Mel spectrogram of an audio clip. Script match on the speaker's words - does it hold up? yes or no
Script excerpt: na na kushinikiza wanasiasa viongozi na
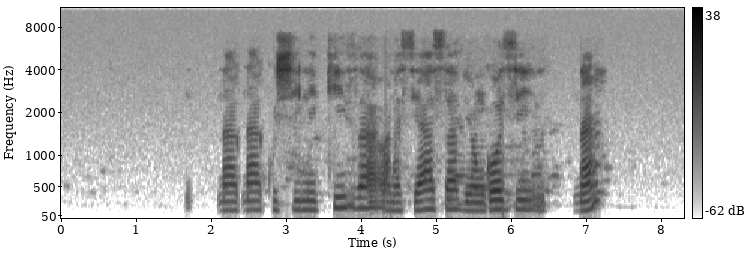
yes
